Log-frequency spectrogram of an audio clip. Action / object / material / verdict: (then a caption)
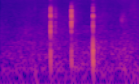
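tap / fibreglass arm cast / fibreglass / set. Three sharp taps on a fibreglass arm cast, checking whether it has set, each a short, dry knock with almost no ring. The cast is dry and hard.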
